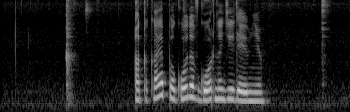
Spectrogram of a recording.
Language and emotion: Russian, neutral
